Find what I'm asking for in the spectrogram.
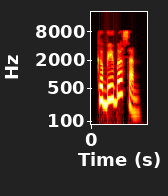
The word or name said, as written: kebebasan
